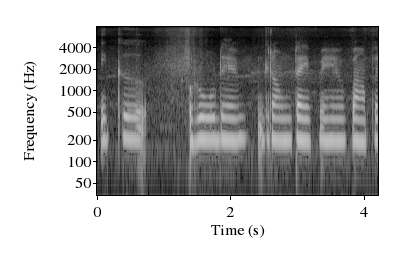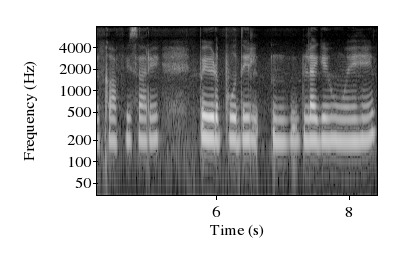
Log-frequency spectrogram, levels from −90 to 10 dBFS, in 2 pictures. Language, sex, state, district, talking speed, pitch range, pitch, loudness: Hindi, female, Jharkhand, Jamtara, 115 wpm, 200-210 Hz, 205 Hz, -18 LUFS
